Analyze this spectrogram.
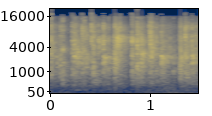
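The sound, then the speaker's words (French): Audience applause for two primary-school pupils at a school quiz game: dense, loud, continuous clapping with an even, busy patter throughout the short stretch. “Applaudissez-les s'il vous plaît.”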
